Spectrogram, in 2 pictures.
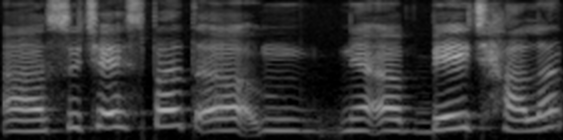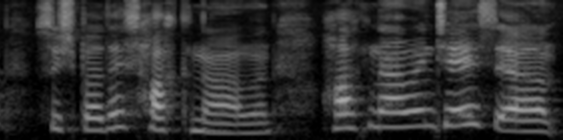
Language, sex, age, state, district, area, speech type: Kashmiri, female, 30-45, Jammu and Kashmir, Shopian, rural, spontaneous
